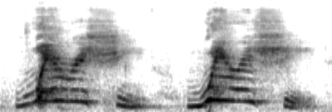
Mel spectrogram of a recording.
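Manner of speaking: high yelled search call; retold yelling. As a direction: yell it, hunting for someone. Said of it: "these yells".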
